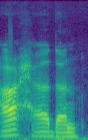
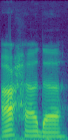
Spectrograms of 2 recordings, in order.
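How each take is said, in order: First: The word ends with an n sound. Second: The word ends on a vowel, without n. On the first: The reading continues without stopping. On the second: The reader stops on this word.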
